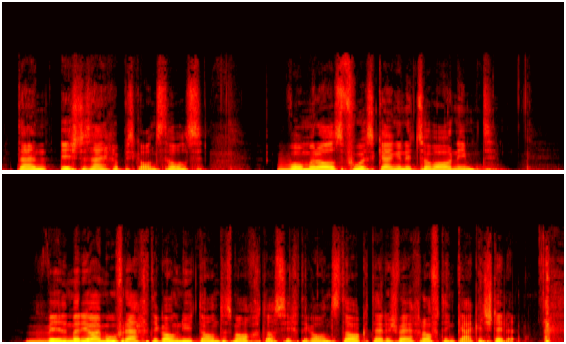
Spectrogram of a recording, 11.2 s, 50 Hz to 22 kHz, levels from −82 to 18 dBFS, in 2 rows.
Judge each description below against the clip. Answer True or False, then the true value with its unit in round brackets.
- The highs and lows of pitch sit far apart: False (2.9 semitones)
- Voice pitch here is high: False (120 Hz)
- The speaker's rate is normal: True (165 wpm)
